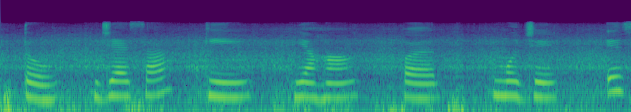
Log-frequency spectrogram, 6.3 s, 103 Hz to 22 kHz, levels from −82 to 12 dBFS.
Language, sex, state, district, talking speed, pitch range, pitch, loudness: Hindi, female, Chandigarh, Chandigarh, 65 wpm, 200-225 Hz, 215 Hz, -15 LUFS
